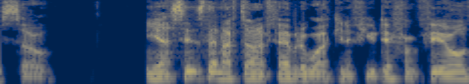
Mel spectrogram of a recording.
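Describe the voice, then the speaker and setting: A man speaks with an English accent at a medium pitch and ordinary pitch variation. The background is quiet. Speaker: philosophy academic and medical doctor. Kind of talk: podcast interview.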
